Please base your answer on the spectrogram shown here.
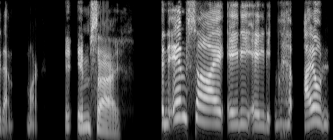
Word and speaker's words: IMSAI: IMSAI.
